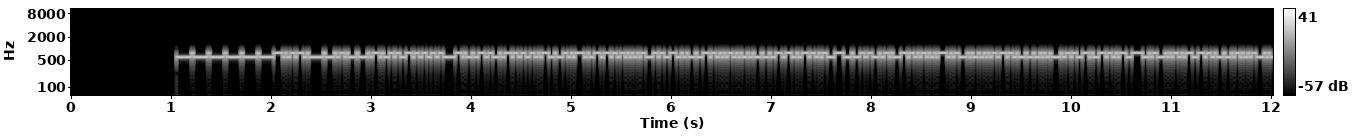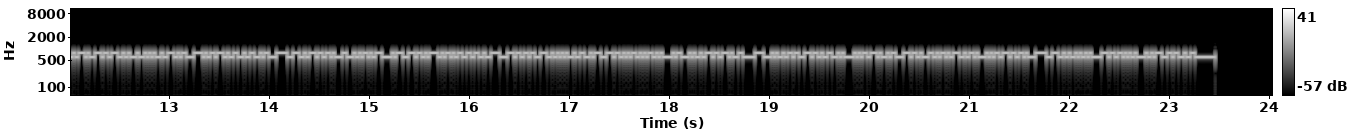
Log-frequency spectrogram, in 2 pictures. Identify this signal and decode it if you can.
RTTY (45.45 baud, 170 Hz shift), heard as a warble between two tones, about 690 Hz centre. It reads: KGKHL IVHAC IZUEA RBLNQ SFQAN BOUCG DEBFS QJKLH ZTBSZ QDBFH NQYAB WWBTN GCDMZ EDIPO LNYWZ SSXBF HVOFL WXSHB UDNGS GTNJX RKZLW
